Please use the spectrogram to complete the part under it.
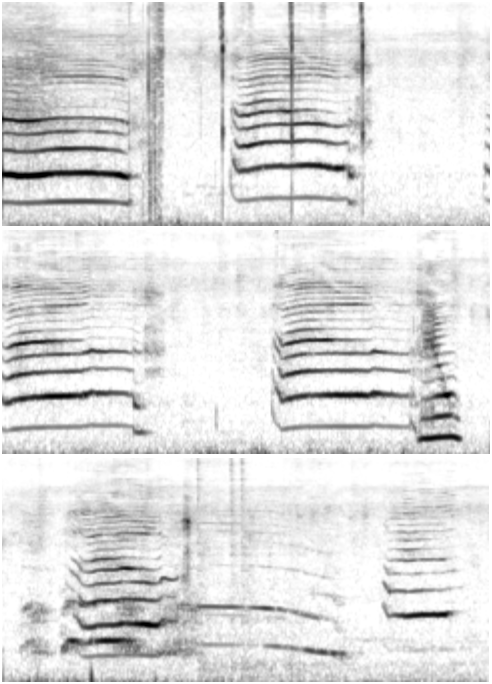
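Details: Domestic cat meowing repeatedly, about every one to two seconds: clear, harmonic-rich cries, mostly level then dipping at the end, a few bending downward and longer, with small clicks and handling noises between calls indoors.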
